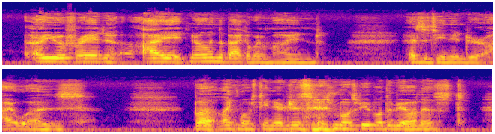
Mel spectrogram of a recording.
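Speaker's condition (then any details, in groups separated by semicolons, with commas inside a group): Cerebral palsy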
